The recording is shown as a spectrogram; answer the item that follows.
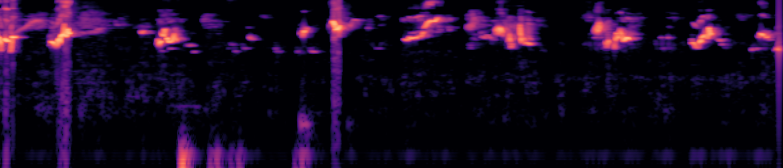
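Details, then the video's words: Sooty-headed bulbul singing actively for songbird tutoring: loud, varied bursts of bright chirps and quick warbled phrases separated by brief pauses, with occasional sharp knocks. "Suara Cucak Ranting Gacor untuk Masteran ll Suara burung cucak rante"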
